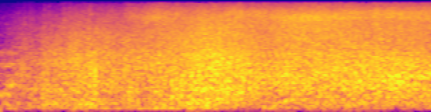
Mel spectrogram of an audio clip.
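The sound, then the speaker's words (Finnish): Wheat grains being poured into the dryer at a grain mill make a continuous, loud rushing hiss, steady and even throughout, with no voices. “Eli me ollaan nyt suuri osa kaadettu vehnistä tänne jo. Ja nyt kaadetaan niinku vehnäjyvät tänne”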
